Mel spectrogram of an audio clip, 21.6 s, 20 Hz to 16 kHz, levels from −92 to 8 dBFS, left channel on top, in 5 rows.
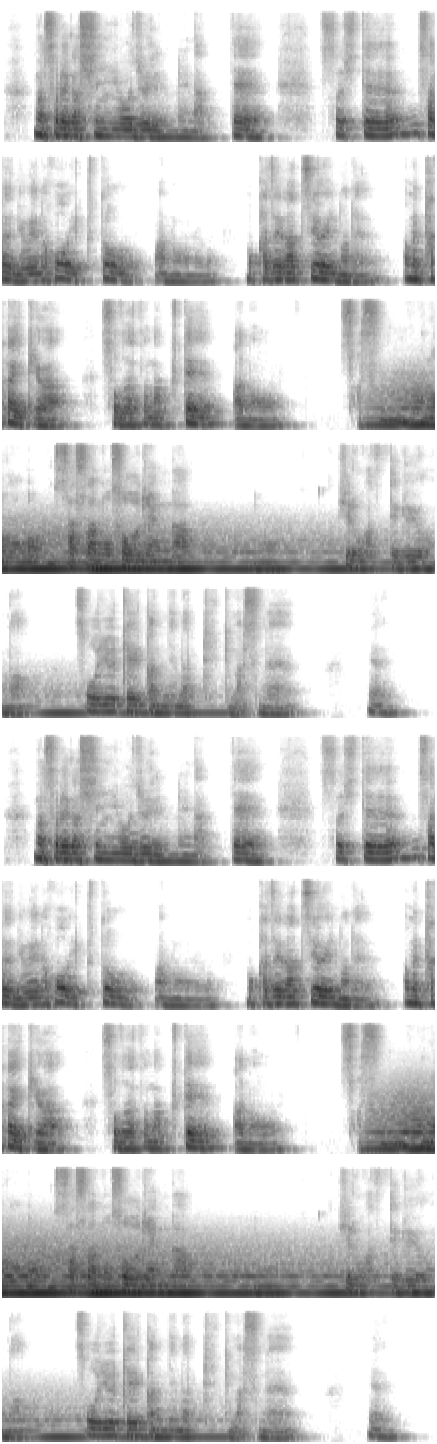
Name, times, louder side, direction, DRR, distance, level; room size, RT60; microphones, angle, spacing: voice 1, 0.3-2.0 2.3-2.6 3.3-6.4 6.8-8.1 8.3-9.3 9.8-11.4 12.1-14.9 15.4-15.8 16.3-17.6 18.1-19.2 19.5-20.2 21.0-21.2, right 1 dB, 15° left, 1.4 m, -24 dB
sound 1, 12.2-18.1 18.4-18.9 19.2-19.6, right 2 dB, 80° right, 0.5 m, -20 dB
8.3 x 4.2 x 2.9 m
head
